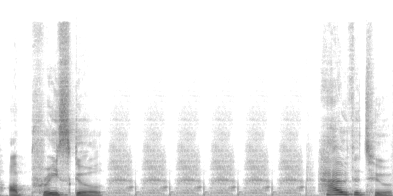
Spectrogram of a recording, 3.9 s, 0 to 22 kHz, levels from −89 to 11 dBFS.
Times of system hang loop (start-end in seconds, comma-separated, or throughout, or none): 1.37-3.07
